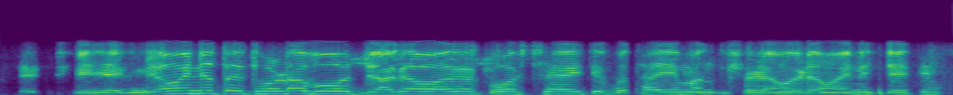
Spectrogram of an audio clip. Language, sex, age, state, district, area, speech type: Kashmiri, male, 30-45, Jammu and Kashmir, Bandipora, rural, conversation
